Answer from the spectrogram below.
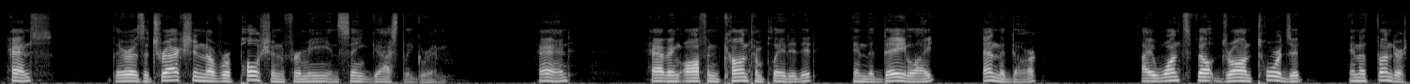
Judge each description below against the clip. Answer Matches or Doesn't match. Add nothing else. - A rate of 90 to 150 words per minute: Matches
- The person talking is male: Matches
